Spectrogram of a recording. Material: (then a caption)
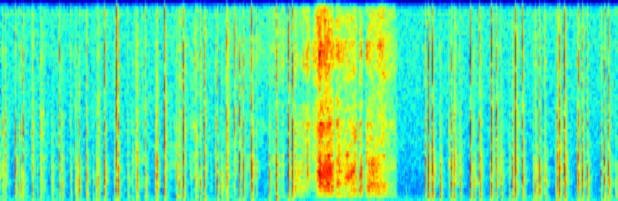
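Cardboard. Long nails tap quickly on the lid of a closed, hollow red Nike cardboard shoe box, making a rapid run of short, dry, papery clicks. Around the middle, the tapping gives way to a steady, bright scratching across the lid surface and edge, then after a brief quiet pause the quick tapping resumes.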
